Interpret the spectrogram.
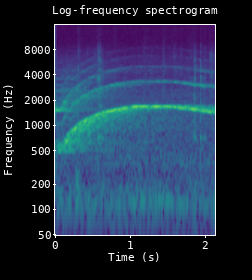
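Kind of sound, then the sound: vehicle, emergency vehicle sirens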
